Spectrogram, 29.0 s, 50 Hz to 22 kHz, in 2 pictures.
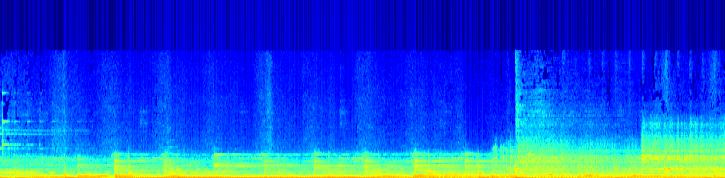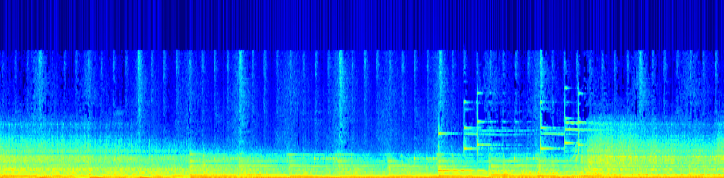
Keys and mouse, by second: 0.8 shift+middle click, 2.0 shift+a, 6.2 shift+middle drag, 10.3 g, 12.3 r, 16.3-16.7 middle drag, 20.2-22.1 middle drag, 22.3-22.8 middle drag, 26.4 g.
